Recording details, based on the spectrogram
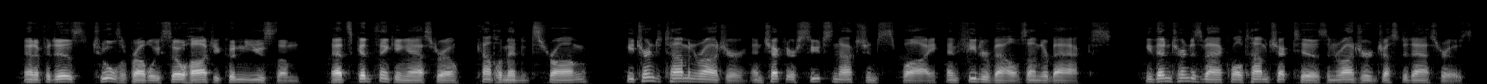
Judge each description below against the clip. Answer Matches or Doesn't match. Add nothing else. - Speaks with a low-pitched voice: Matches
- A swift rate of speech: Matches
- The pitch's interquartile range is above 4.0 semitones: Matches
